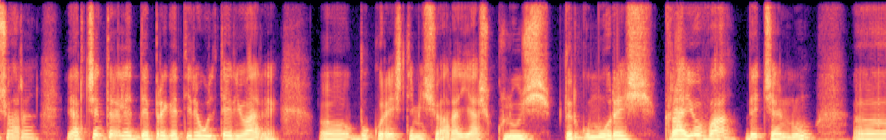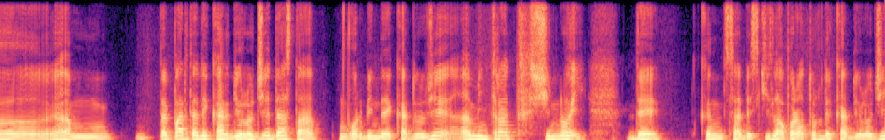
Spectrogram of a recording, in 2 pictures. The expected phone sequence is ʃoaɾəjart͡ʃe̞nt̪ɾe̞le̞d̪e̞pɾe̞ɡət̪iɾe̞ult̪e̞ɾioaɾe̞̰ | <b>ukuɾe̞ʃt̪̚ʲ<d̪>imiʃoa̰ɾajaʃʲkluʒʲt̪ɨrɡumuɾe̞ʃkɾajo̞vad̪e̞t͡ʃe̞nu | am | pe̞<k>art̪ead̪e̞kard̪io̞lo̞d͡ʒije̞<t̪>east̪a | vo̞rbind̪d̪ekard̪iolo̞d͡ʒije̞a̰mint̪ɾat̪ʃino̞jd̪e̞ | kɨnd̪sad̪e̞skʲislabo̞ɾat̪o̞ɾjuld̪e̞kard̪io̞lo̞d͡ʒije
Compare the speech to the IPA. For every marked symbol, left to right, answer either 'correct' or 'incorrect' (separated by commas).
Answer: correct, incorrect, incorrect, incorrect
